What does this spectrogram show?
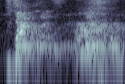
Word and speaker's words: Douglas: And now Ricky's adult mom's new boyfriend, Douglas, that's how he pronounces it because he says that's the official way. Douglas.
